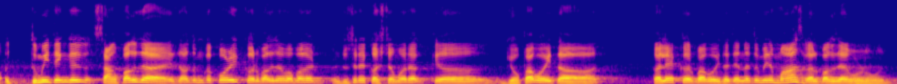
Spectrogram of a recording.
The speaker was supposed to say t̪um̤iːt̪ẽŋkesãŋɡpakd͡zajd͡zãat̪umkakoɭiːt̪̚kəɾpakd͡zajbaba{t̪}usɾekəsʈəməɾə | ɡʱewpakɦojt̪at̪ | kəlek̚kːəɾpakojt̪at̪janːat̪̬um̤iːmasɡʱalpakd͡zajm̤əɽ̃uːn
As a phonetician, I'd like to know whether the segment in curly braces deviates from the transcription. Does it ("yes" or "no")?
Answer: yes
